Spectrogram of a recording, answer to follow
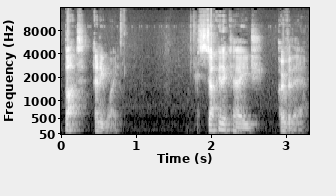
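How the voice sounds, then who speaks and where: Male game master, mid-pitched and bright, telling an adventure recap in an informal, emphatic, conversational way. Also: lively intonation, moderate pace. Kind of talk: casual narrated recap of a role-playing adventure.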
